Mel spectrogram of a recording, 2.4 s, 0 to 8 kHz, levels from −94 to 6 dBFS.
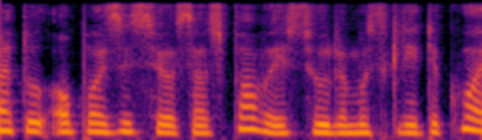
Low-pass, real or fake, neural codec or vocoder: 7.2 kHz; fake; codec, 16 kHz, 1.1 kbps, Voila-Tokenizer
